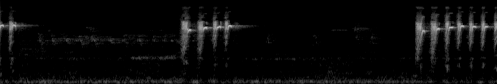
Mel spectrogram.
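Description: Brown-throated sunbird giving sharp, high metallic chips, first singly and then in quick bursts of five to seven evenly spaced notes. A faint low hum sits underneath.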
